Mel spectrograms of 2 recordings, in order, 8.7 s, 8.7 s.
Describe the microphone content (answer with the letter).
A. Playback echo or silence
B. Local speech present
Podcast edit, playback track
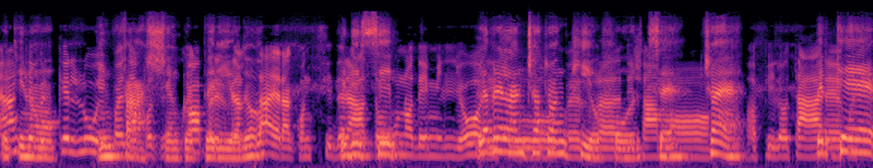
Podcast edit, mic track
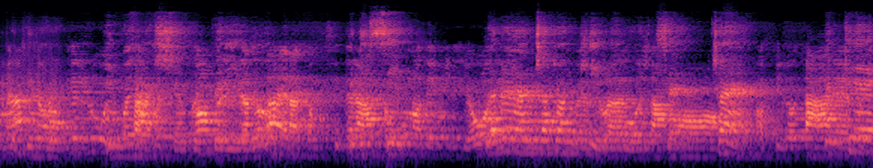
A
